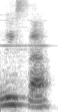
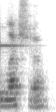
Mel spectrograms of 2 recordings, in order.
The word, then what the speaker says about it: Leisha: So whenever I see your name, but I know you pronounce it Lisa, I would think of her name. But then I'm going to call you Lesha.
